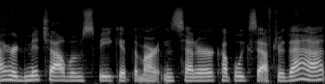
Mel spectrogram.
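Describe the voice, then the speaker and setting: A woman's voice with vocal fry and an American accent, against a quiet background. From Buffalo, New York (Williamsville suburb); New York. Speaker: public relations consultant and author. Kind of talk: casual interview chat. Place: studio. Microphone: lapel.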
